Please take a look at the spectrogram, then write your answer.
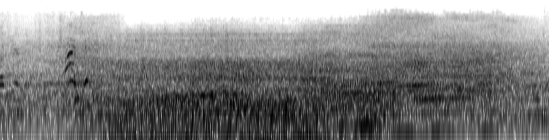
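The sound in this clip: Cars pass along a busy road in central Baku, on a stretch of avenue where children play football, with a steady, loud rush of engines and tires throughout and brief voices near the start.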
